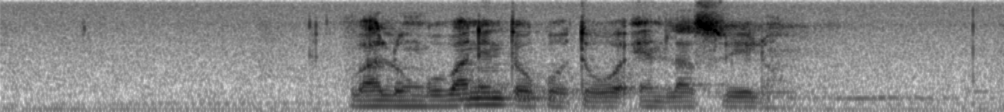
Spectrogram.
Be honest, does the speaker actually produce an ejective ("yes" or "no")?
yes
